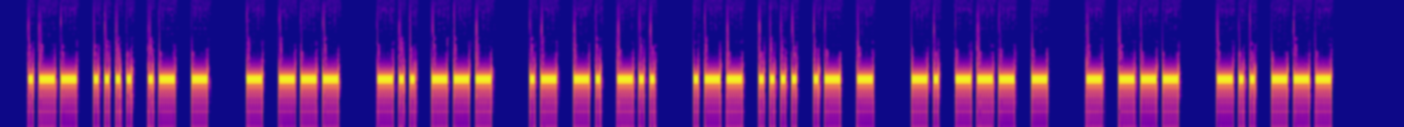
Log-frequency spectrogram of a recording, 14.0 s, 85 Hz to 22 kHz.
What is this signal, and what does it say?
Morse code, heard as a keyed tone, about 22 wpm, 700 Hz. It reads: WHAT TO DO AND WHAT NOT TO DO
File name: practice / 22wpm / Sets of 8 Words - 22wpm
